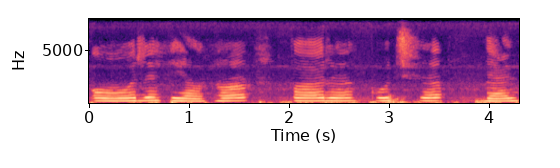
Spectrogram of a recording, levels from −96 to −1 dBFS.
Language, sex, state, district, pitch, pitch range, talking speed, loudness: Hindi, male, Punjab, Pathankot, 265 Hz, 255-275 Hz, 85 wpm, -14 LUFS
